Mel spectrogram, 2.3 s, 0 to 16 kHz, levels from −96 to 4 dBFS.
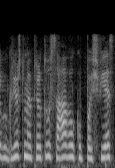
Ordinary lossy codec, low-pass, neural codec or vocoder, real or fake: MP3, 48 kbps; 7.2 kHz; none; real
